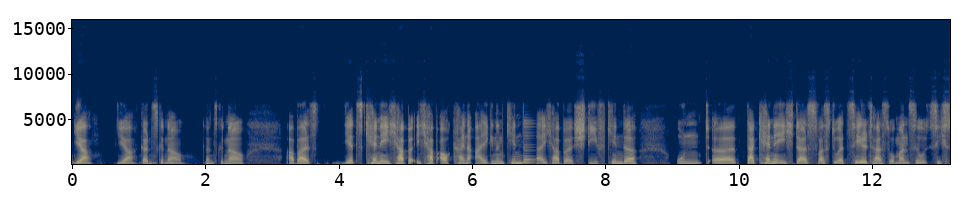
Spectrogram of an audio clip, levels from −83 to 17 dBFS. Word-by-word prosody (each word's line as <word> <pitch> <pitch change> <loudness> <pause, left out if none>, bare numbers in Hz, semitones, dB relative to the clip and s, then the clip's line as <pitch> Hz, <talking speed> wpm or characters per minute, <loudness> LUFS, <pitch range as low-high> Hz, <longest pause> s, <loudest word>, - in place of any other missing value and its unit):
Ja, 170 -6 +4 0.4
ja, 145 -5 -2
ganz 155 -2 -2
genau. 145 -7 -4 0.3
Ganz 185 -1 -8
genau. 150 -7 -2 0.6
Aber 160 0 +4
s - - -8 0.3
jetzt 185 +1 0
kenne 220 -1 +3
ich 210 0 +2
hab 195 -1 +7
ich 170 +4 -2
habe 185 - +3
auch 155 +1 +3
keine 175 -1 -2
eigenen 185 +8 -3
Kinder, 260 +10 -2
ich 165 +2 -4
habe 150 -2 0
Stiefkinder 215 +8 +1 0.6
und, 170 -1 -6
äh, 155 0 +3
da 165 0 +6
kenne 220 +4 +2
ich 165 +2 -1
das, 150 -2 +1
was 160 +1 -2
du 180 - -4
erzählt 180 +7 +2
hast, 140 -1 0
wo 160 - -4
man 150 -1 -2
so 155 +1 -5
sich 175 +3 -5
165 Hz, 160 wpm, -24 LUFS, 155-190 Hz, 0.6 s, hab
